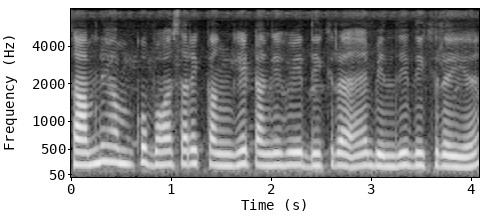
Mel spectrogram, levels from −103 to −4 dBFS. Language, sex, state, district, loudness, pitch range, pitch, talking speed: Hindi, female, Chhattisgarh, Raigarh, -18 LUFS, 210-235 Hz, 220 Hz, 205 wpm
